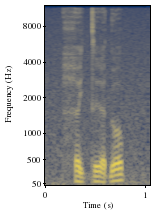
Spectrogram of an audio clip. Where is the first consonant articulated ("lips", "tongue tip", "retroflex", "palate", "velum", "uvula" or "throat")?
throat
